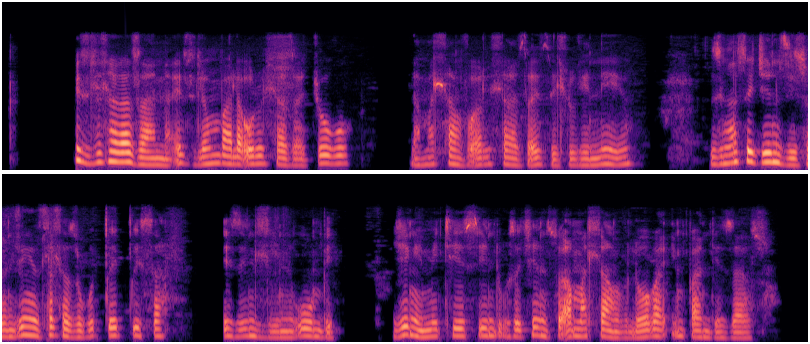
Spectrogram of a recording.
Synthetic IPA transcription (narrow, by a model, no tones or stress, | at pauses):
iziɬaɬaɣazana̰ʔezilom̩βalaʔoluɬazat͡ʃʼɔɣɔ | lamaɬaɱvṵa̰luɬazaɛzeɬuɣɛnɛjɔ | ziŋasɛt͡ʃʼend͡zʱiswand͡ʒʱɛŋeziɬaɬazoɣuǀeǀisa | ezind͡ɮʱiniɣumbʱɛ | nd͡ʒʱɛŋemitʰijesintʼṵɣusɛt͡ʃʼend͡zʱiswa̰ːmaɬaɱvulɔβaʔḭmpʼandʱɛzaːz̥ɔ̥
